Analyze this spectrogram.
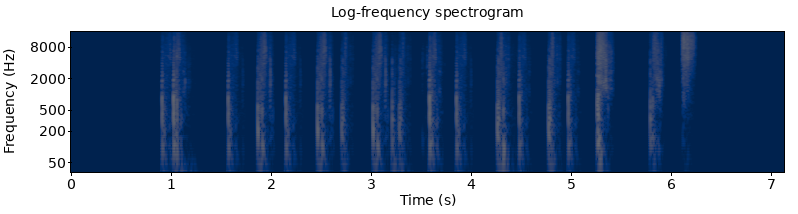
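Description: Footsteps thud on stone at a steady pace.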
